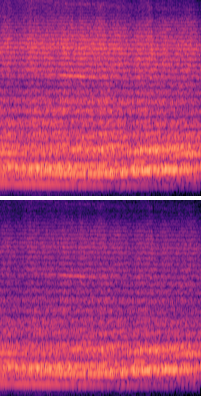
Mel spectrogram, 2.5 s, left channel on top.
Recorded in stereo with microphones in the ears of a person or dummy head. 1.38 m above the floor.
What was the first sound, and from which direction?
An aircraft, 40° left (ahead or behind).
